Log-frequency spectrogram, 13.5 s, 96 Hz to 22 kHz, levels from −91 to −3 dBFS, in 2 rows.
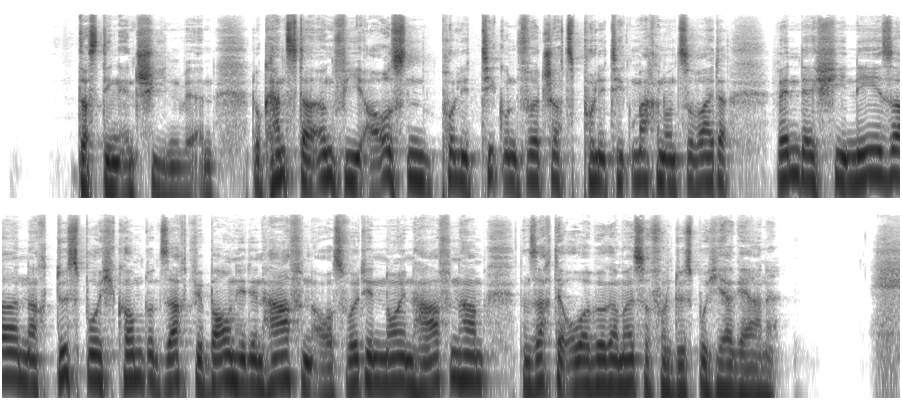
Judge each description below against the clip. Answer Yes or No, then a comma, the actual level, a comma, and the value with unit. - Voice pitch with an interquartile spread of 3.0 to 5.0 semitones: No, narrow, 2.6 semitones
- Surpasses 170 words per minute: Yes, fast, 190 wpm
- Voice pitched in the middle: Yes, medium, 150 Hz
